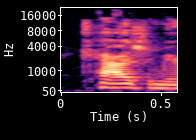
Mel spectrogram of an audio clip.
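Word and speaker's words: KSHMR: And then Hollowell Dar also released material starting in 2014 under the name, all caps, Cashmere, and it's spelled K-S-H-M-R, for those of you who know who Cashmere is.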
